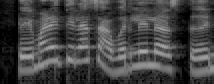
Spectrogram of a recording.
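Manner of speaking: usual speaking voice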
